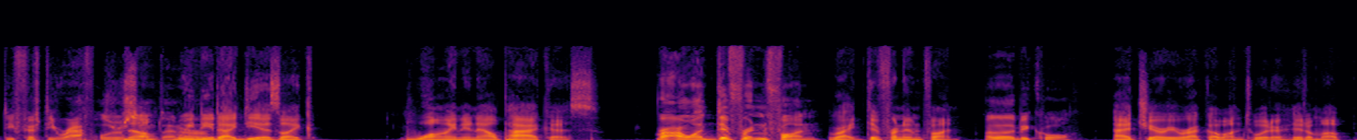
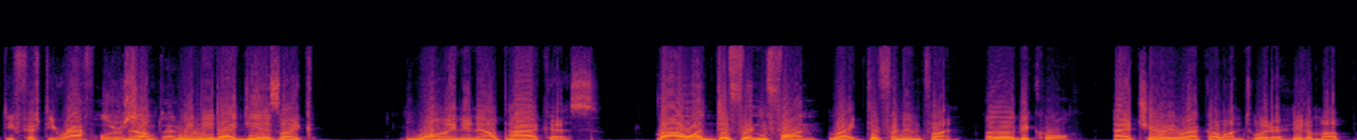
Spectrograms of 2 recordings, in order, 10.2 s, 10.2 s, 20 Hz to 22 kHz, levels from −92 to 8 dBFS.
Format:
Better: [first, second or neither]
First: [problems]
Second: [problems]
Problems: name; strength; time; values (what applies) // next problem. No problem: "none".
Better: first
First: none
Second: distortion; heavy; 16% of the sound clipped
